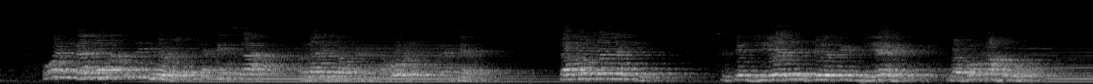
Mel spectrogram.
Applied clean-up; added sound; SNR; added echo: none; Bowed string instrument; 15 dB; reverberation time 1.2 s.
